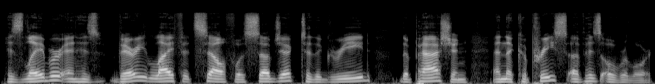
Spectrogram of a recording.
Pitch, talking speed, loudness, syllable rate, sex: 130 Hz, 190 wpm, -19 LUFS, 4.9 syllables/s, male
